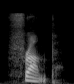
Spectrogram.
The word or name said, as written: frump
